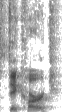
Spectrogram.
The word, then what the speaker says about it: Descartes: Yeah, it's Decart. It is a uh Canadian firm and so you've got that French pronunciation.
